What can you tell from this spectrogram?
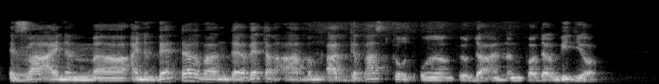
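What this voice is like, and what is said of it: Put-on foreign accent, possibly French. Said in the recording (German): “Ist das ein französischer Akzent oder was soll das sein?”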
